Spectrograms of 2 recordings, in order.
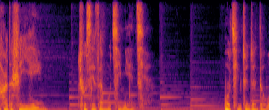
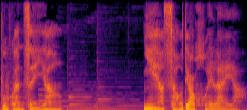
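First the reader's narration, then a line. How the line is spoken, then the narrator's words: Murmuring to herself. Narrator (Chinese): 喃喃的自语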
